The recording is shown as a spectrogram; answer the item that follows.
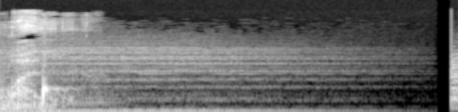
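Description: A short pop sound effect about a fifth of a second in, over the fading tail of background music, which dies away to silence about one and a half seconds in.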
